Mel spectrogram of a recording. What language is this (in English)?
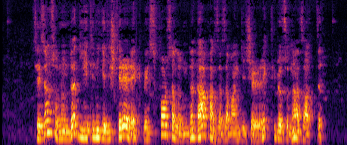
Turkish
